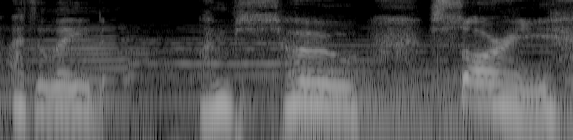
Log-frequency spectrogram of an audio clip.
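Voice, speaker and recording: A woman's voice: mid-range voice, takes it slowly, over music, natural voice. A woman playing an apologetic, level-headed young friend in an audio drama, earnest and placating.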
